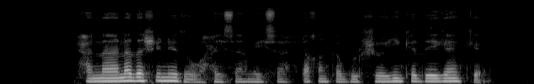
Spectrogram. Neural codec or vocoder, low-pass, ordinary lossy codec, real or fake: none; 19.8 kHz; none; real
